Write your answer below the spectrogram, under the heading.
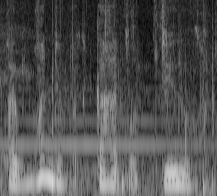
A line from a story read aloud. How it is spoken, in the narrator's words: they whispered to each other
